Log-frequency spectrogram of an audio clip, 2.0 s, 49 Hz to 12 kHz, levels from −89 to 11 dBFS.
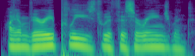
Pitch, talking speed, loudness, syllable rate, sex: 120 Hz, 215 wpm, -16 LUFS, 6.6 syllables/s, male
